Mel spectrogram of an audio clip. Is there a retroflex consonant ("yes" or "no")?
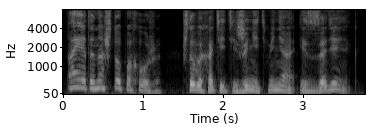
yes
